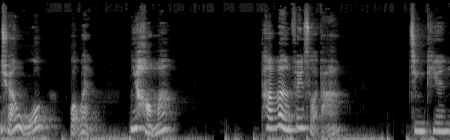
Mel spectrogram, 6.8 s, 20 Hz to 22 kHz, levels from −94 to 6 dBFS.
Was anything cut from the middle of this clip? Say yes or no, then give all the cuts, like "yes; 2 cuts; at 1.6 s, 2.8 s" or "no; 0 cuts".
no; 0 cuts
